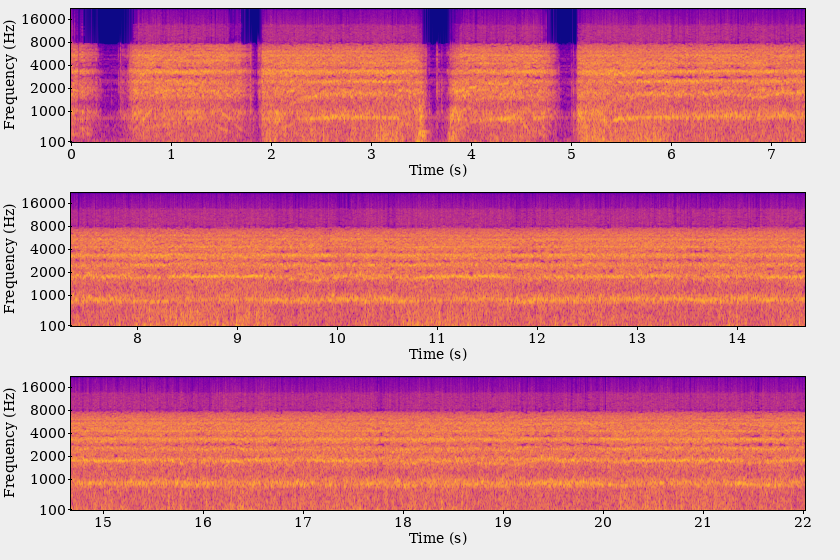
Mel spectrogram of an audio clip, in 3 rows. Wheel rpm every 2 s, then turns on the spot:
80, 140, 140, 220, 230, 230, 230, 230, 230, 230, 230.
none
